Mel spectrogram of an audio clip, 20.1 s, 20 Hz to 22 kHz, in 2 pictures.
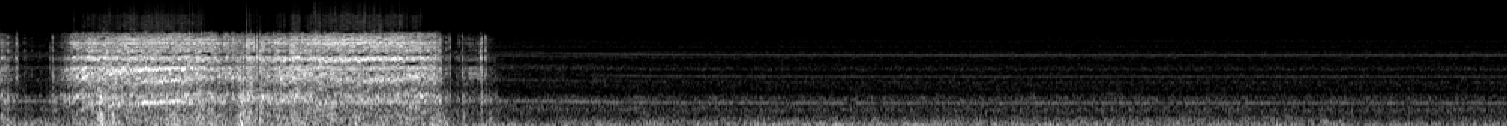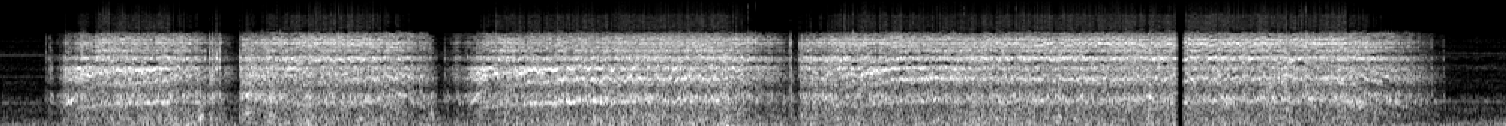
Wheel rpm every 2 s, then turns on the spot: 110, 60, 0, 0, 0, 80, 120, 140, 210, 140.
none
